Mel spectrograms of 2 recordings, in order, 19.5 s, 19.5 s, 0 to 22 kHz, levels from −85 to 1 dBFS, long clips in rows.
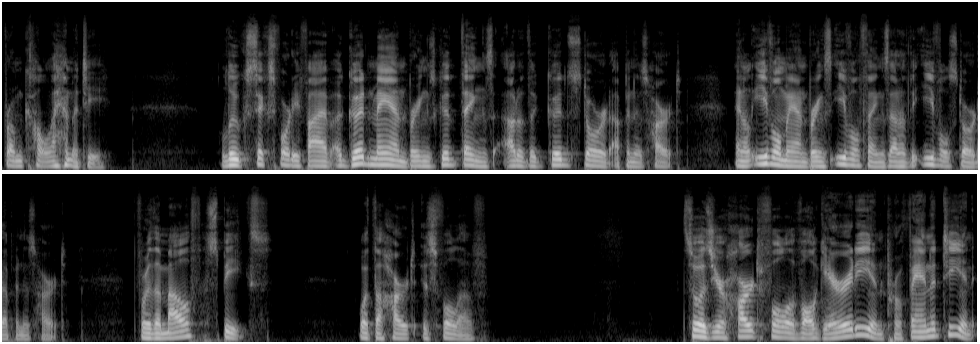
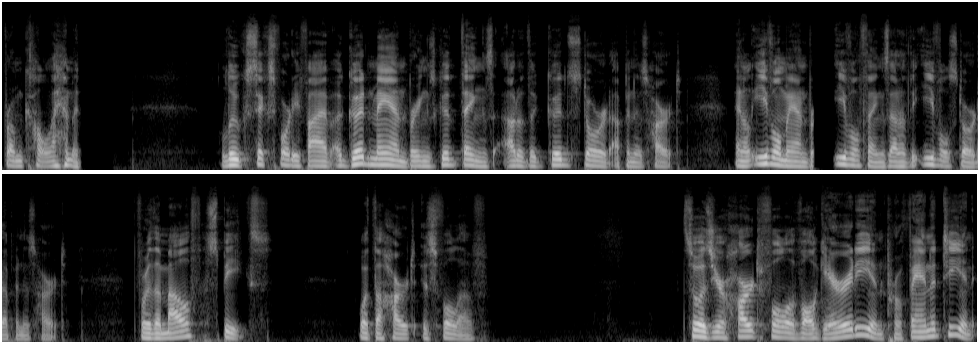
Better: first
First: none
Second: audio cutting out; at 1 s and at 8 s

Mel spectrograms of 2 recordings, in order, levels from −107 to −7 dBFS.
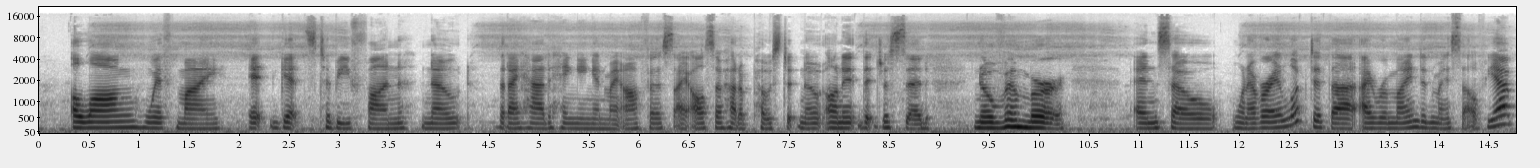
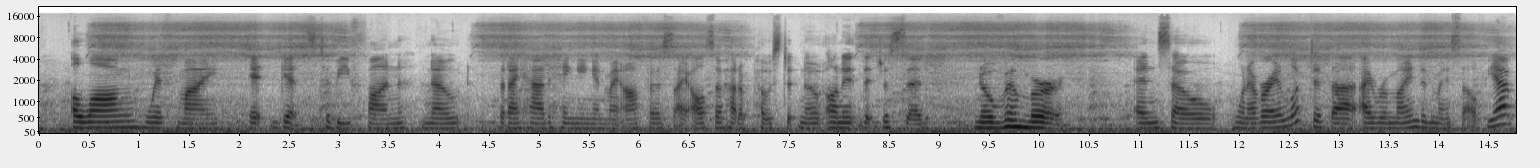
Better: first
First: hiss; faint; throughout; 20 dB below the speech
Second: hiss; loud; throughout; 7 dB below the speech

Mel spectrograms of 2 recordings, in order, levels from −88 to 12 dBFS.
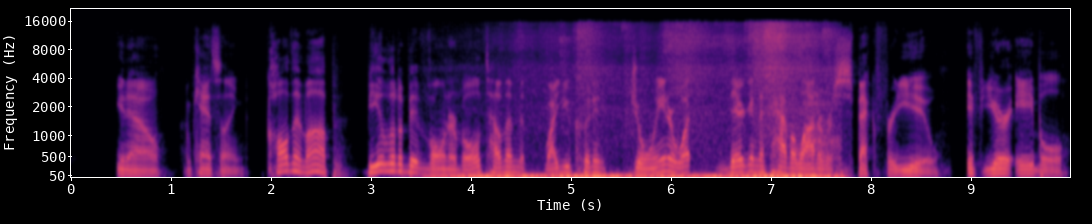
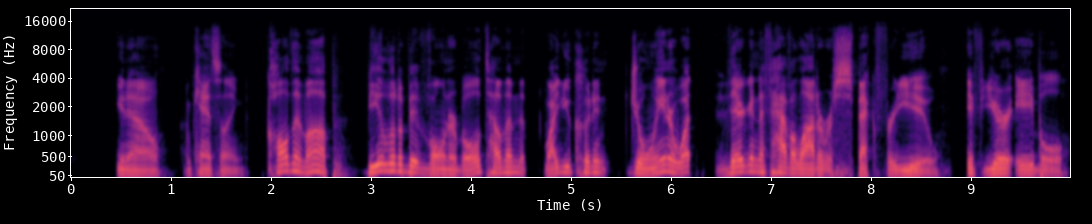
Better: second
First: dog barking; loud; from 3.5 to 7.5 s; peak 4 dB above the speech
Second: none

